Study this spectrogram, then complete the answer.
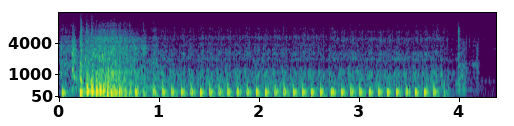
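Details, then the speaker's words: Cold carbureted motorcycle started on the button without choke; catches, chugs evenly for about three seconds, then fades and dies; cold-start stalling without choke, which is needed to start it. "so if you try and start a car bike and it won't just start on its own or it just dies immediately choke out to get it started sometimes a little bit of throttle helps"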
